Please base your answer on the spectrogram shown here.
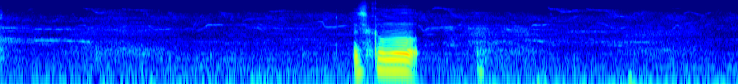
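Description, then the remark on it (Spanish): Faint birdsong and scattered chirps carry on steadily in the background of a quiet morning in a small village in Tepoztlán, Morelos, Mexico, during the rainy season, while a person briefly speaks a few words over it. “pues con estos sonidos de estas aves, estos pájaros”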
